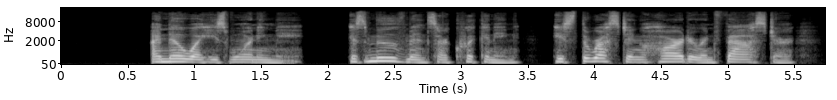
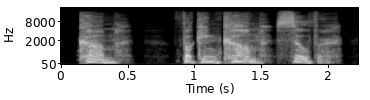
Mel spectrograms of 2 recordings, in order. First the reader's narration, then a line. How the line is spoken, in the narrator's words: he snarls into my ear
